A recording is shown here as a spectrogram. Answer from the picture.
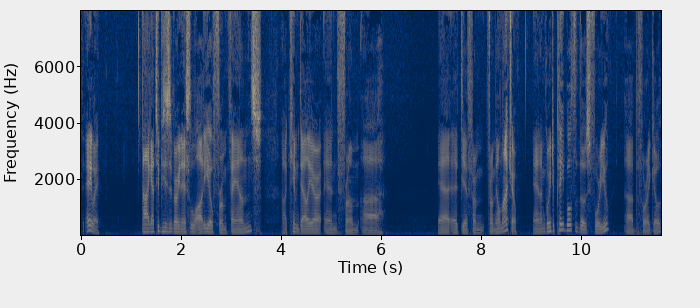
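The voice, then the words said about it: Nasal, congested-sounding voice. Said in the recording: “I'm sorry for the nasally. My voice is a little off today because I'm very nasal... Am I just very, very nasal?”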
